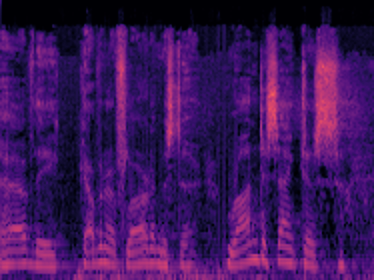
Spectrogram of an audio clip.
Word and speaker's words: DeSantis: the governor of Florida Ron DeSantis they said no no no it's D santis that's good branding right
